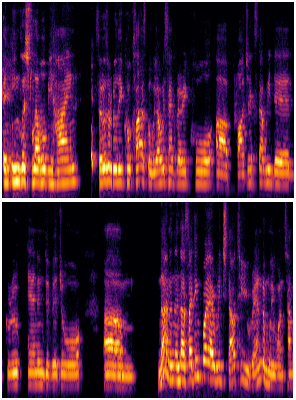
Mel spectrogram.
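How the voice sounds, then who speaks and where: A man with a Spanish accent talks at a fairly quick pace and a fairly high pitch. His pitch varies in an ordinary way over a quiet background. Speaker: TV director. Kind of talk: casual interview.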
